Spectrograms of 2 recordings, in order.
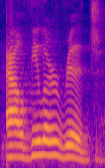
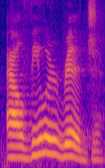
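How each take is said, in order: No difference in how they are said.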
